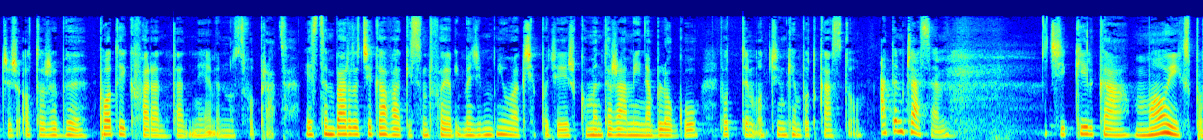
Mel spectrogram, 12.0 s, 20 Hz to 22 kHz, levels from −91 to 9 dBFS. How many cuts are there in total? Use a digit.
6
